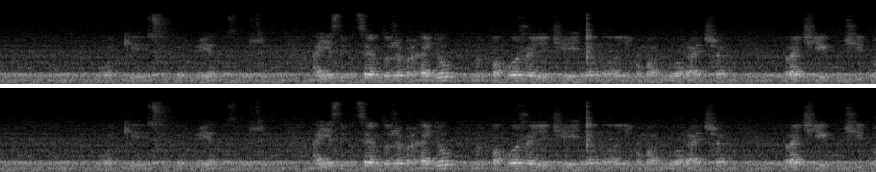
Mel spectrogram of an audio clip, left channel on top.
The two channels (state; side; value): noise; right; rumble, 21 dB below the sound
